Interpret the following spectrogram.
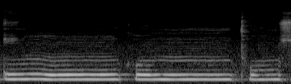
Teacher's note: நூனை பாதியாக மறைச்சி குன்னா செஞ்சு ஓதணும் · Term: இஃபா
